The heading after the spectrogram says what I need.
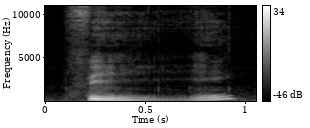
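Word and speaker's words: สี่: 숫자 4도 대표적으로 만약에 성조 표기가 이렇게 없어가지고 C 하고 4성으로 하시면 색깔이라는 뜻이 있어요. 색깔. 그러니까 내가 한글로 발음은 C라는 걸 아는데 태국 분들한테 얘기를 할 때 숫자 4를 말씀하시고 싶으면 C, 그리고 색깔을 말씀하시고 싶으면 C 하고 성조를 꼭 지키자는 거죠.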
